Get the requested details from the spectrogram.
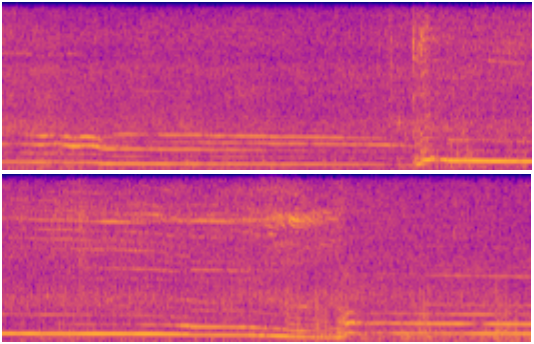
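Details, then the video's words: A pet dog howls in reaction to sounds made to get its attention: long tonal howls with harmonics that slide slowly downward, one breaking off near six seconds before a fresh howl starts at a slightly higher pitch. "Sounds to get your dogs attention"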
